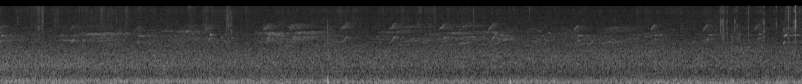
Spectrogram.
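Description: Faint, short high chirps of small birds calling again and again over a steady low rumble, with two sharp taps about three and five seconds in.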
